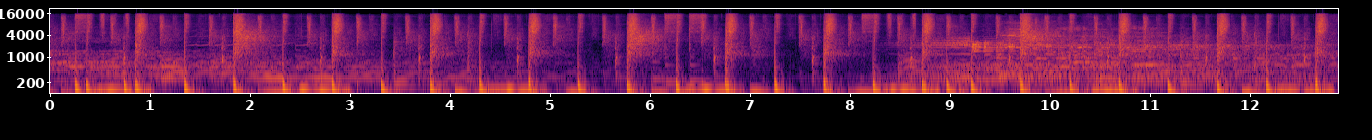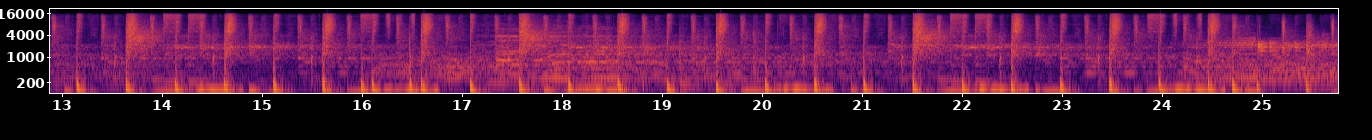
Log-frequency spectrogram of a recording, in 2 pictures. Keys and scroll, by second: 25.4 ctrl+KP_Add, 25.6 ctrl+KP_Add.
